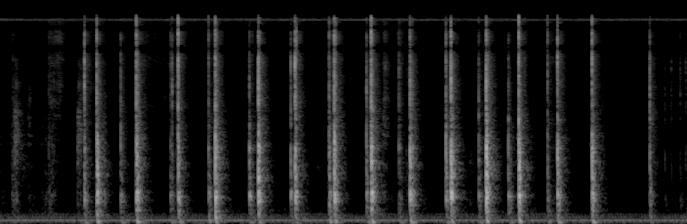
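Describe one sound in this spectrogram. Fingernails tap rapidly on a plastic box.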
